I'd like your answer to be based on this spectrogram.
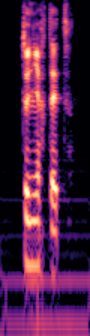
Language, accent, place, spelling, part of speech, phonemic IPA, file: French, France, Lyon, tenir tête, verb, /tə.niʁ tɛt/, LL-Q150 (fra)-tenir tête.wav
- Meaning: to stand up, to express objection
